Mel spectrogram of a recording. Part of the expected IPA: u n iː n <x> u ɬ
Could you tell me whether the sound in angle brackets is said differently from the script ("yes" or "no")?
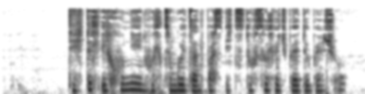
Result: no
